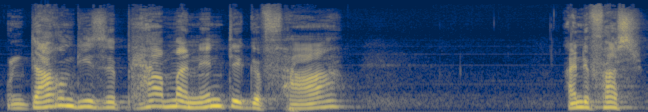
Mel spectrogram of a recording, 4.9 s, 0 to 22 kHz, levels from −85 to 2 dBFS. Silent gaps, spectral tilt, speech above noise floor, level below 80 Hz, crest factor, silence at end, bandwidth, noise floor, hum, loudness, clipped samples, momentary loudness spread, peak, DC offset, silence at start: none; -4.5 dB/octave; 39 dB; -56 dBFS; 16 dB; 0.05 s; 19 kHz; -54 dBFS; none; -15 LUFS; under 0.1%; 8 LU; 0 dBFS; under 0.1%; 0.05 s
